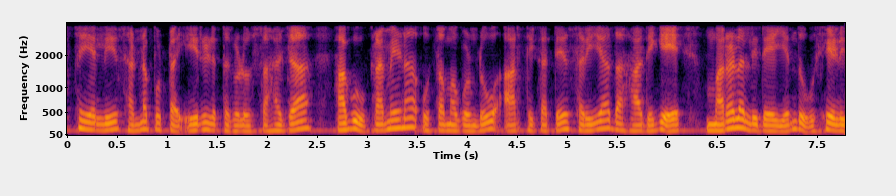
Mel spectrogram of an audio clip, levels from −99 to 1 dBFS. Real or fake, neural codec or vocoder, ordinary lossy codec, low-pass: fake; codec, 16 kHz, 16 kbps, FunCodec, trained on Chinese and English, 50 frames a second; none; 3.6 kHz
